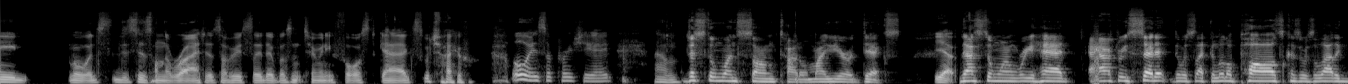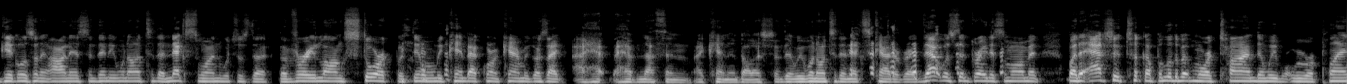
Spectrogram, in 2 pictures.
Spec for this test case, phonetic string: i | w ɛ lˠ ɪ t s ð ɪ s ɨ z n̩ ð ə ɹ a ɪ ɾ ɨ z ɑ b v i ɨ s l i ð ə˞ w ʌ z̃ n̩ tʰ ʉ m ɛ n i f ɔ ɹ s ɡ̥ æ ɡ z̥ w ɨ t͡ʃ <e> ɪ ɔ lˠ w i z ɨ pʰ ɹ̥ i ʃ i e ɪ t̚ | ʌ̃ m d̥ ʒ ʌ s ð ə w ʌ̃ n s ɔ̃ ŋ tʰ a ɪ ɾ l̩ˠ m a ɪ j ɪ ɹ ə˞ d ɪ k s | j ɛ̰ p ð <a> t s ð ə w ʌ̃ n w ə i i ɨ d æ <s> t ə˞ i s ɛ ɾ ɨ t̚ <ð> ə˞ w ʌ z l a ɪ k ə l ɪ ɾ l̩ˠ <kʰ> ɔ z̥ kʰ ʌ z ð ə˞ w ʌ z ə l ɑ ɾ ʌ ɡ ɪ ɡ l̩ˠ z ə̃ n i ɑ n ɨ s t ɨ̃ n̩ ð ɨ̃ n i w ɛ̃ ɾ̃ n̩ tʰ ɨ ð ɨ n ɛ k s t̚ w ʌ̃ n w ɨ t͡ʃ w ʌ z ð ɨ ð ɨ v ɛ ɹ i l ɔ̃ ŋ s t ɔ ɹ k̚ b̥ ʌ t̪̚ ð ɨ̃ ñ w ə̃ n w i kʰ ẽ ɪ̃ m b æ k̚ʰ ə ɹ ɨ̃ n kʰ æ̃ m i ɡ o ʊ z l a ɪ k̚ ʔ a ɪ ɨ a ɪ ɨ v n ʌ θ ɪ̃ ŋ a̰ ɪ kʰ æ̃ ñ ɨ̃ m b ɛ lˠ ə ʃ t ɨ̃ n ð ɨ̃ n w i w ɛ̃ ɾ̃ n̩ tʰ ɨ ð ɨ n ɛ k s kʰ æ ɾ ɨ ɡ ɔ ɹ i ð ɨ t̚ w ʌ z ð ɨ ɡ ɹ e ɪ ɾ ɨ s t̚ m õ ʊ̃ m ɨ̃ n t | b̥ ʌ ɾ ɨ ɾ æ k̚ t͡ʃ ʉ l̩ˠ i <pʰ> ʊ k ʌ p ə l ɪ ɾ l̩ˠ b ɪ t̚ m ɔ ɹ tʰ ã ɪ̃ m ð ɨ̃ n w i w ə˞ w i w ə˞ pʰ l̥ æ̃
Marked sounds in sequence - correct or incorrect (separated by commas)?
incorrect, incorrect, incorrect, correct, incorrect, incorrect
